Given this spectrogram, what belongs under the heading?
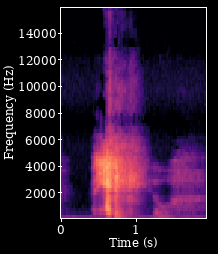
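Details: Female with cold sensitivity sneezing on a snow day in single-digit windchills: one forceful, explosive sneeze followed by a brief voiced breath; sneeze.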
